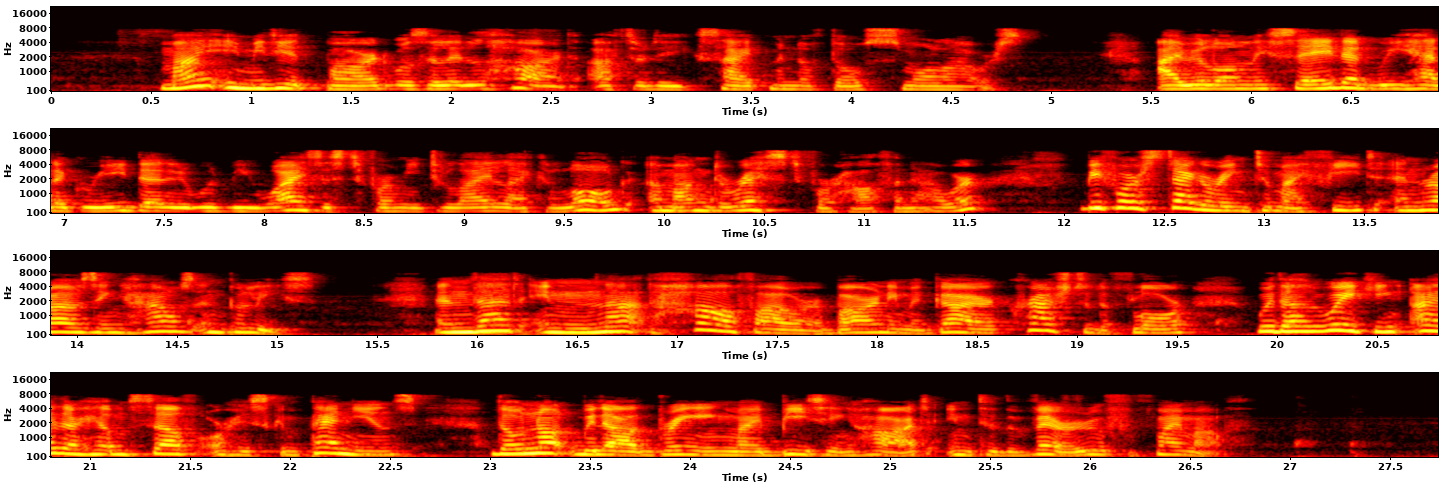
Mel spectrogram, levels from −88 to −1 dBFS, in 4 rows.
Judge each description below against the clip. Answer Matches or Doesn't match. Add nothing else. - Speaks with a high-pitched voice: Doesn't match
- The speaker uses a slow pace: Doesn't match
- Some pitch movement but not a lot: Matches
